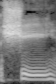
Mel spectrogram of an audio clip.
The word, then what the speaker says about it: sidhe: He's written about the she, and if any of you see this word, it's spelled S-I-D-H-E, the she, or the she, and it's talking about, you know, the banshee, and things like that.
